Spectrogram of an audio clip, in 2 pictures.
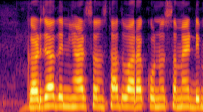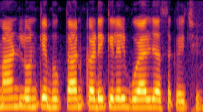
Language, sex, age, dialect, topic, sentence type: Magahi, male, 18-24, Western, banking, statement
